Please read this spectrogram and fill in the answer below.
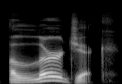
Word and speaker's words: allergic: It's not allergic, it's allergic. The stress is on that middle syllable. That soft G sound is like the J in the name John.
